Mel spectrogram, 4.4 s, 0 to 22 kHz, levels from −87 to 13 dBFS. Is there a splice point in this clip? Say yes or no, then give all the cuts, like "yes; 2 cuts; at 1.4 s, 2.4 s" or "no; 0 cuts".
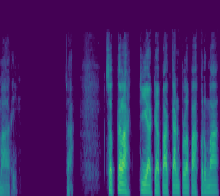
yes; 1 cut; at 1.3 s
